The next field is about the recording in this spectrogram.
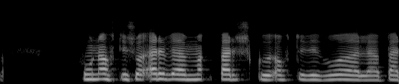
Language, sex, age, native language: Icelandic, male, 13, Icelandic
